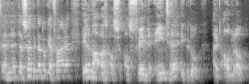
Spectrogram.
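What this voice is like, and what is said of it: Strong regional Dutch accent. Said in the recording (Dutch): “Ik heb een accent van hier tot Grotten.”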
